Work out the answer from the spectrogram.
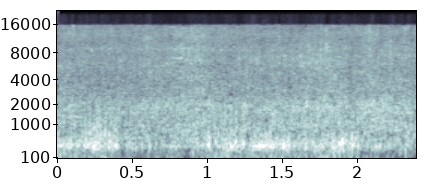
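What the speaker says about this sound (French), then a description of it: "Ah, le vent, là on ressent encore le vent." Wind blowing outdoors, a low rumbling buffet against the microphone that rises and falls steadily throughout.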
